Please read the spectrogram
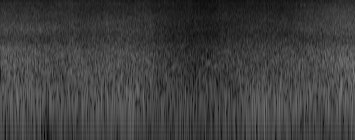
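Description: Small sea waves washing onto a sand and pebble shore: the hiss of one wash fades about halfway through and the next swells in near the end.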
